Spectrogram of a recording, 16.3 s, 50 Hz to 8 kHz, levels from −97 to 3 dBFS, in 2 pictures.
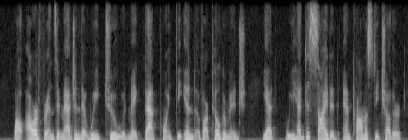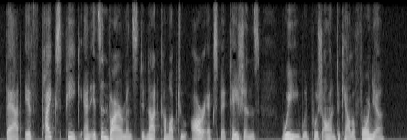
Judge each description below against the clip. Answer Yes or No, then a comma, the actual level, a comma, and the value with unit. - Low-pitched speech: No, medium, 170 Hz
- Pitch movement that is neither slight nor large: Yes, average, 3.4 semitones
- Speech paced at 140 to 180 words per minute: Yes, average, 160 wpm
